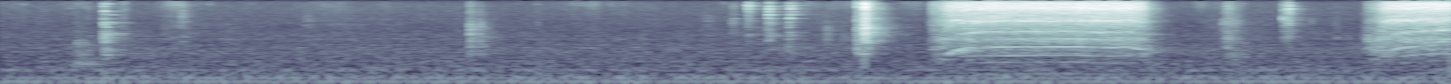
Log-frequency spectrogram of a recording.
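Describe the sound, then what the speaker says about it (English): A power drill fitted with a long drill bit whirs in two loud, sustained bursts of about a second each, with faint clicks and handling knocks in between and no talk. "when I use this drill and drill through a wall"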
